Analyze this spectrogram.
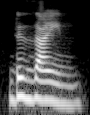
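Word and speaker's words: design: फिर जी साइलेंट होता है, जैसे बिनाइन, डिजाइन, मलाइन। तो आप सुनोगे तो आपको पता नहीं चलेगा कि जी भी होता है स्पेलिंग में। जब आप डिजाइन बोलते हो तो अगर आपको ये वर्ड का स्पेलिंग नहीं पता है तो आपको ऐसा लगेगा कि जी इसमें कहीं यूज हुआ ही नहीं है।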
